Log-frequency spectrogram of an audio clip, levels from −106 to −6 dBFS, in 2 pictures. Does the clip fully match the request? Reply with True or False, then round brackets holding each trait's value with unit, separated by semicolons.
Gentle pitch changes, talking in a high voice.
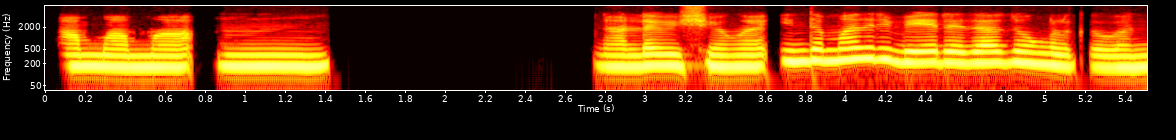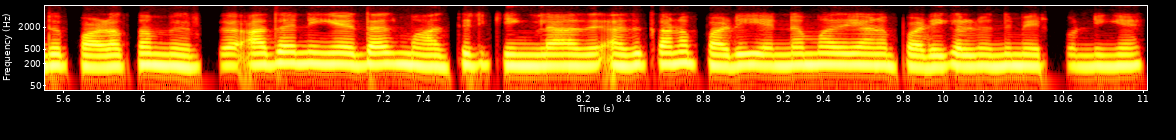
False (2.1 semitones; 180 Hz)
